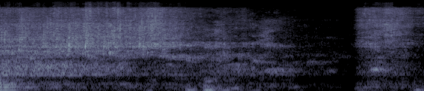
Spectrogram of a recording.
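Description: Tap water rinsing a Mag T Alpha magnetic razor under a sink, a steady close rush of running water that dips briefly and then surges back.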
